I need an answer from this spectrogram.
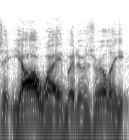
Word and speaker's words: Yahweh: as we also talked about and that's we pronounce it Yahweh but it was really h y wh and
